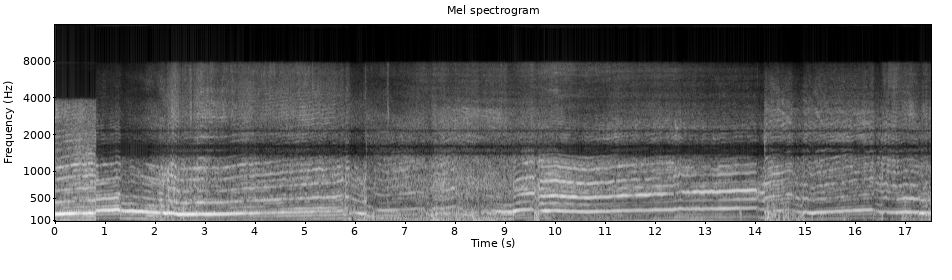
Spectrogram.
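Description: Hillclimb race cars' engines at hard throttle as they climb the course. The engine pitch rises and drops back several times as the cars change gear.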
